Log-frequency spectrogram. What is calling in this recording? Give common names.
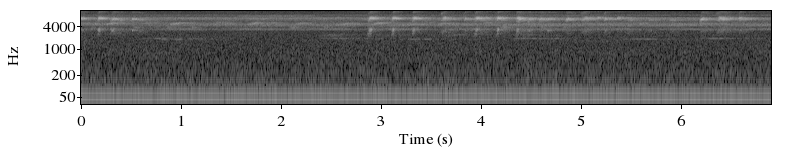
Bartlett's Tinamou, Cinereous Tinamou, unidentified bird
